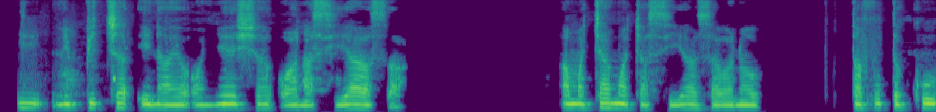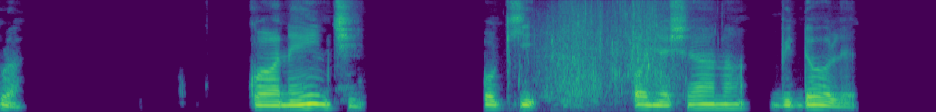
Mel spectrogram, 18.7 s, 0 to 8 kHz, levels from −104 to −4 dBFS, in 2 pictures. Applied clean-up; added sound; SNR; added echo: none; Water / Splash, splatter; 14 dB; none.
